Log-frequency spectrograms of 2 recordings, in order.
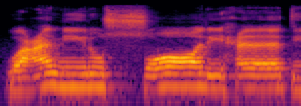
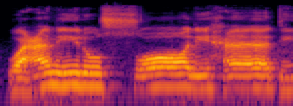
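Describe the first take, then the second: No difference in how they are said.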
